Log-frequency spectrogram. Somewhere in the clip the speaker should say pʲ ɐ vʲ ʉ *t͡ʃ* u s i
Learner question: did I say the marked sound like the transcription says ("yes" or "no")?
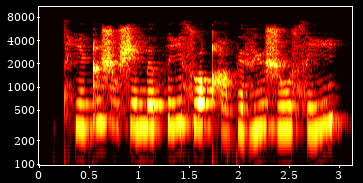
no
